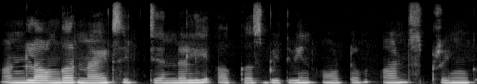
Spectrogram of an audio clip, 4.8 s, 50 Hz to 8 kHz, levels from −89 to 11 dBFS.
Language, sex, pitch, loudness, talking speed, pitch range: English, female, 215 Hz, -14 LUFS, 125 wpm, 205-220 Hz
